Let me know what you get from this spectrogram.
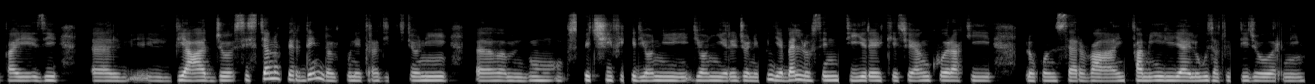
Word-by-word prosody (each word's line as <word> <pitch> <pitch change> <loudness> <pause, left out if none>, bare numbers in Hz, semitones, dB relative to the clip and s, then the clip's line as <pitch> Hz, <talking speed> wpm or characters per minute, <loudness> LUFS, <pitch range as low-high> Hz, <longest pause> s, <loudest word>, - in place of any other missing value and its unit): paesi, 180 +1 0 0.3
ehm, 175 -1 -1
il 170 - -5
vi 175 +1 -9
il - - -12
viaggio, 180 -1 +3
si 195 - -2
stiano 265 +7 +3
perdendo 225 +3 0
alcune 175 +1 -2
tradizioni, 180 +2 -1 0.3
uhm, 175 0 -2
specifiche 195 -1 +1
di 180 -1 0
ogni 180 -1 +2
di 185 - -3
ogni 180 0 +2
regione. 175 0 0
Quindi 220 -2 +1
è - - -1
bello 195 +1 +3
sentire 185 -1 +1
che 180 - -6
c'è 175 +2 -3
ancora 185 0 +1
chi 180 -1 -5 0.3
lo 175 -1 -1
conserva 170 -1 0
in 175 - -1
famiglia 180 0 +3
e - - +4
lo 175 +1 +1
usa 180 -1 +1
tutti 175 +1 -7
i - - 0
giorni. 170 -1 -1
180 Hz, 165 wpm, -24 LUFS, 175-185 Hz, 0.3 s, e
